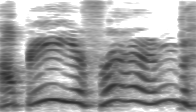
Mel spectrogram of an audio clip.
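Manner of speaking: very high, slow, overdone, horrible drawl. Mock an actor's voice in Suicide Squad, doing the horrible Suicide Squad Joker voice. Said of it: "that horrible voice he was doing in Suicide Squad".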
